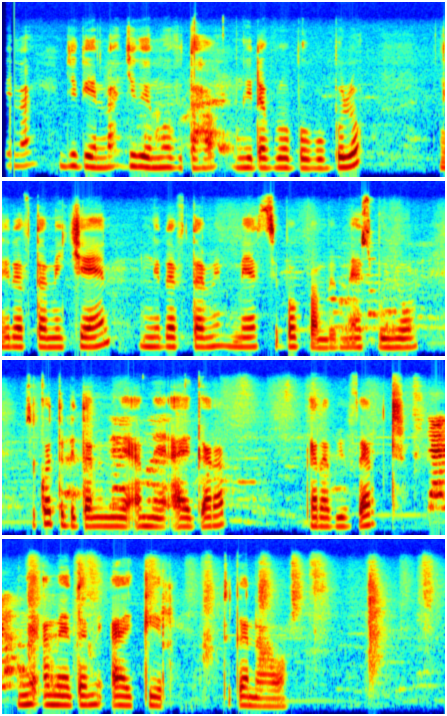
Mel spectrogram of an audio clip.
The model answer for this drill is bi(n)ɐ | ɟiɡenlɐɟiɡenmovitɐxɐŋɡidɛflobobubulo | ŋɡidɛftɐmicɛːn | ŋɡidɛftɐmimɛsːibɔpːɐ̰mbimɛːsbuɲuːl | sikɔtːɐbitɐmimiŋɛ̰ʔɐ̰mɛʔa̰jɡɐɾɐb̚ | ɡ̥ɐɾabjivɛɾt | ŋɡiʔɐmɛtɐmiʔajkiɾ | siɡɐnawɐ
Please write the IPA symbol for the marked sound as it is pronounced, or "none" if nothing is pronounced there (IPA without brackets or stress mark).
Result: n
